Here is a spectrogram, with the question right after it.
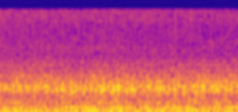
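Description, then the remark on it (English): Steady, low road rumble and tire hum fill the cabin of a Chevy Bolt electric car cruising at speed on a highway with the air conditioning off, an even wash of noise with no engine note rising above it and no voices. “So I've been driving for half an hour in this electric car, and I haven't used any miles.”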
